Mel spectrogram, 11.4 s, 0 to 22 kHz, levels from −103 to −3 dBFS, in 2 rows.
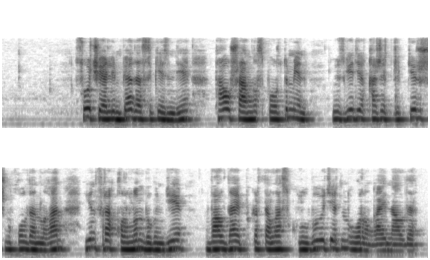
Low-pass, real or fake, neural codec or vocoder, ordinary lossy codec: none; real; none; none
